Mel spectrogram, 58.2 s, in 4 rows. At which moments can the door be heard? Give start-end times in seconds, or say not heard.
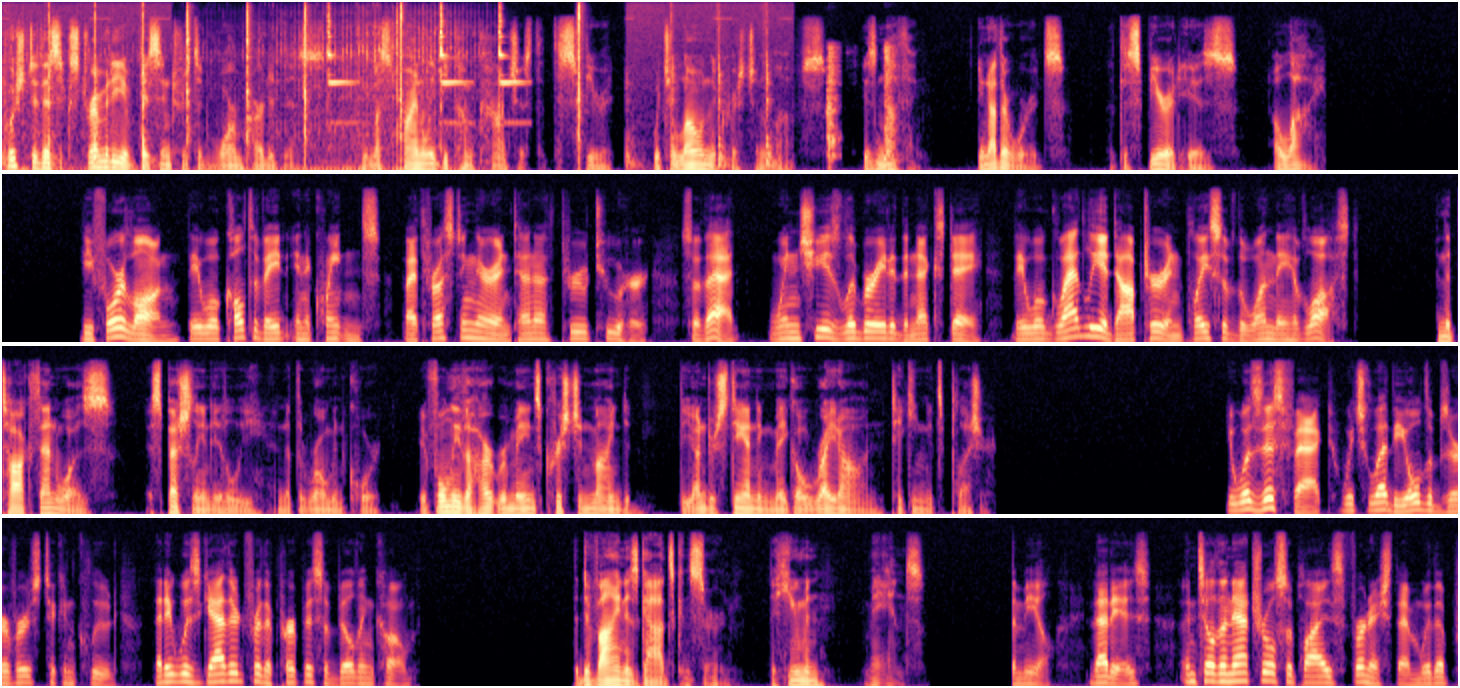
not heard.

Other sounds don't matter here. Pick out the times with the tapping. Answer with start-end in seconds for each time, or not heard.
0.0-9.0.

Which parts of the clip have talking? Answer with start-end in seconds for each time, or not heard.
0.0-13.2, 15.3-28.0, 28.9-39.0, 41.4-47.8, 49.4-52.9, 53.8-58.2.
